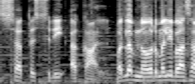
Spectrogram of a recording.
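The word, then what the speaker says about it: ਸਤਿ ਸ੍ਰੀ ਅਕਾਲ: इसे ऐसे कहते हैं सही उच्चारण होता है सत श्री अकाल तो राजस्थान के सीएम भजनलाल ने सत सत अकाल बोल दिया था इसके जगह पर और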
